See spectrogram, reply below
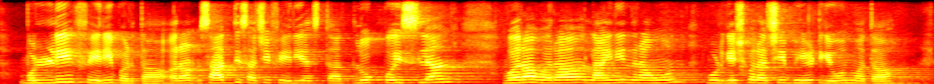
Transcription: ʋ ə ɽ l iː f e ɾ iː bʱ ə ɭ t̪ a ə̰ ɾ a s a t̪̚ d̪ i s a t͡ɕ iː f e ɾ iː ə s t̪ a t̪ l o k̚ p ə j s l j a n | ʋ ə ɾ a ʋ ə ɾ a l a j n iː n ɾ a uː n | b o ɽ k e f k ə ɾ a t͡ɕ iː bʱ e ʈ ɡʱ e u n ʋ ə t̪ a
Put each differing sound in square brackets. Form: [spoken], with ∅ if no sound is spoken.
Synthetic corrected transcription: ʋ ə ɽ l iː f e ɾ iː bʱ ə [ɾ] t̪ a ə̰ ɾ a s a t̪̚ d̪ i s a t͡ɕ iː f e ɾ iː ə s t̪ a t̪ l o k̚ p ə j s l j a n | ʋ ə ɾ a ʋ ə ɾ a l a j n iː n ɾ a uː n | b o ɽ [ɡ] e [ɕ] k ə ɾ a t͡ɕ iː bʱ e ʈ ɡʱ e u n ʋ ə t̪ a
